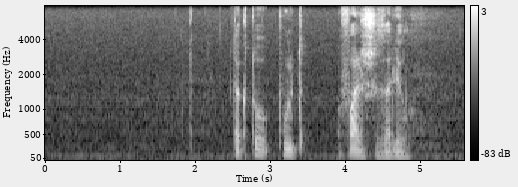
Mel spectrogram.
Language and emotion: Russian, neutral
